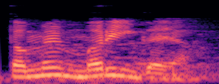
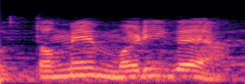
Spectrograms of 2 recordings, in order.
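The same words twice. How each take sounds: First: "તમે મરી ગયા" read with a plain r in મરી instead of ળ; contrasting read-aloud. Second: "તમે મળી ગયા" read slowly, with a clear retroflex ળ in મળી; careful read-aloud. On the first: Instructor reads trainees the changed sentence, r in મરી clear. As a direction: say મરી with a clear r where ળ would be. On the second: Instructor reads trainees the sentence carefully, ળ in મળી clear. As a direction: sound મળી with a distinct ળ and no r. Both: Shown as a demonstration. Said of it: "અળની જગ્યાએ ર".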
